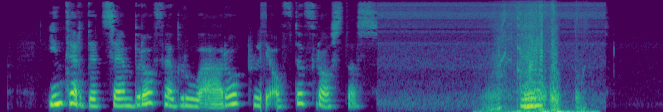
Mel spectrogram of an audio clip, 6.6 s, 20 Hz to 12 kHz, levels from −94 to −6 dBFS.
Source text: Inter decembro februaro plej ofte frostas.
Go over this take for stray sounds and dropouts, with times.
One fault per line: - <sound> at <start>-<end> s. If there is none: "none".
- dropout at 2.6-2.7 s
- squeak at 4.7-6.0 s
